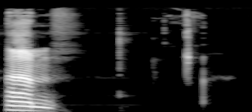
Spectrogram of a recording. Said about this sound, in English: I'm just clicking and dragging.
